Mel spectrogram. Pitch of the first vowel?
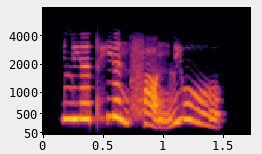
high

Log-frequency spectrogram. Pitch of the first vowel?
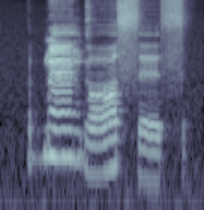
high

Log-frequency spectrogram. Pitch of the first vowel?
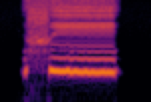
high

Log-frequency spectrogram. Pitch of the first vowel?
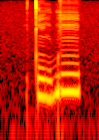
low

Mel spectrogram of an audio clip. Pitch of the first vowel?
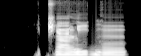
high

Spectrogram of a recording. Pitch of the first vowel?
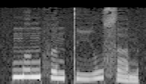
high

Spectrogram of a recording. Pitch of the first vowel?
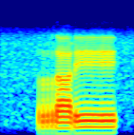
high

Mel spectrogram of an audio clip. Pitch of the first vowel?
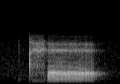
low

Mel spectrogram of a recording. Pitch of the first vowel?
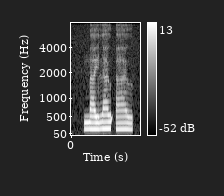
low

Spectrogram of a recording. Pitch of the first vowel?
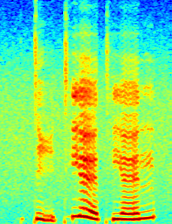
low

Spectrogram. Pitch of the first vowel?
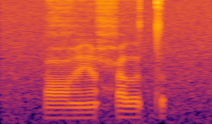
rising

